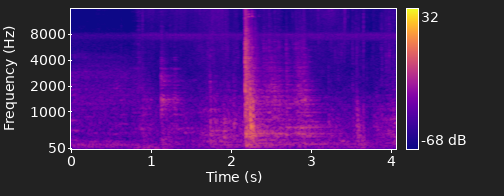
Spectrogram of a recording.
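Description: A single sudden clunk a little past halfway through, with fainter knocks before and after it.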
